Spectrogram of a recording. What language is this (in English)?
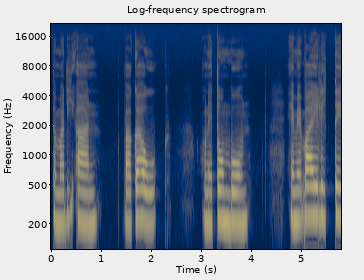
Manggarai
